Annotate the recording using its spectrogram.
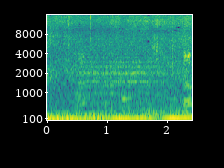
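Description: A steady low mechanical hum, even in pitch, with faint voices above it.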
